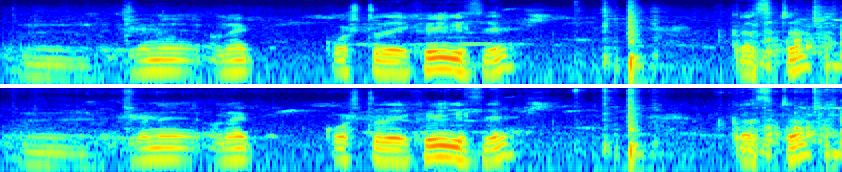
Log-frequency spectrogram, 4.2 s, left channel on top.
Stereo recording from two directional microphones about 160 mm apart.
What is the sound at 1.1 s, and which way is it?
Speech, 10° left (ahead or behind).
